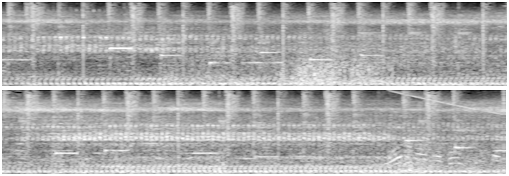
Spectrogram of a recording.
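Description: Motorcycle engine running steadily at cruising speed with wind noise, under background music that plays a simple melody. A long falling swoop sounds near the end.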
